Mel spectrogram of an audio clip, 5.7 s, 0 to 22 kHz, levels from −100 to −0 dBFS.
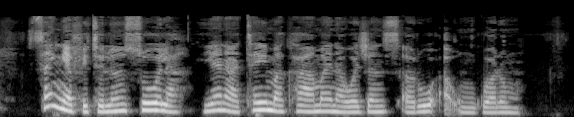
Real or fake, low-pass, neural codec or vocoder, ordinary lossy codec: real; 19.8 kHz; none; AAC, 32 kbps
